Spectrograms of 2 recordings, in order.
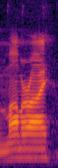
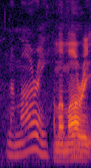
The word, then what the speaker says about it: Marmari: Yeah, first stop to Sunion, then to Porto Rafti, and then to Marmarai. Mamari even. Yeah. Sorry if I'm ruining the Greek pronunciation of all your beautiful little towns and villages.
